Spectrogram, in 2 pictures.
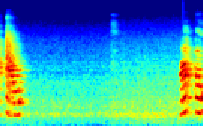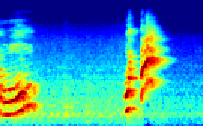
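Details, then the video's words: Pet Alexandrine parakeet indoors imitating speech, said to say "Allah hu Akbar", a moody bird that falls silent when recorded; three short harmonic, word-like phrases, rising and falling, spaced about two seconds apart over faint room noise. "parrot says Allah hu Akbar"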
